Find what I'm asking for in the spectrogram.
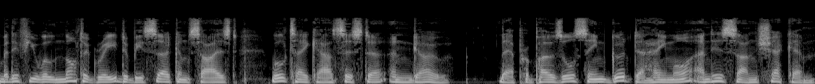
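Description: Over a quiet background, a man talks at a moderate pace with ordinary pitch variation. His medium-pitched voice is an unremarkable speaking voice. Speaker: Bible reader. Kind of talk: reading aloud.

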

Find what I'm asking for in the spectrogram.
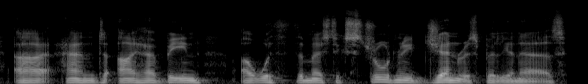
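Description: With a very deep, low pitch and very even loudness, a man speaks fairly slowly and with fairly even intonation over a quiet background. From South Africa. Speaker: banker and church leader. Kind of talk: interview.

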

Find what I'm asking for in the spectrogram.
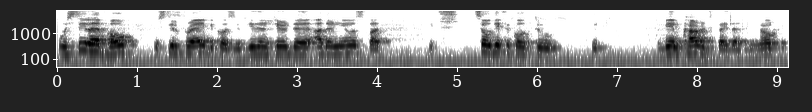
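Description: A man speaks with an Israeli accent. His pace is moderate. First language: Hebrew. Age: 30s. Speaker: October 7 survivor, kibbutz security team member. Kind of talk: testimony.

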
